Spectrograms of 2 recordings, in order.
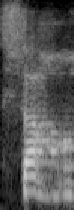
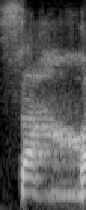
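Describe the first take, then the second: First: It is said with rounded lips, sounding heavy. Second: The same.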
